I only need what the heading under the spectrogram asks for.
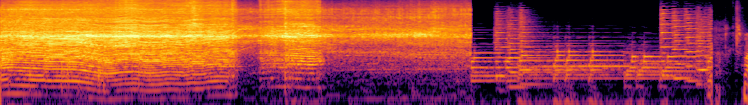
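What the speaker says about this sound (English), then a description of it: "my pops is notching out the spot in the molding to fit this" A power tool cuts a notch into plastic bumper molding for a bash bar install, whining loudly and steadily for several seconds, then dropping into a lower, intermittent buzz as the cut finishes.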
